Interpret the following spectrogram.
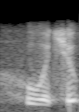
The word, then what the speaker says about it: Huachuca: say it right and pronounced it right at pronounce it is who would chew cohesiveness this is an army intelligence base in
